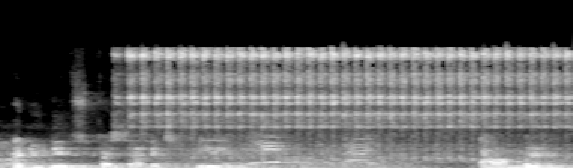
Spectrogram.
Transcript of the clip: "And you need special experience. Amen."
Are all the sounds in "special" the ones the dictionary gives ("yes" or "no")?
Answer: no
